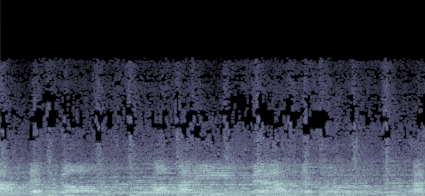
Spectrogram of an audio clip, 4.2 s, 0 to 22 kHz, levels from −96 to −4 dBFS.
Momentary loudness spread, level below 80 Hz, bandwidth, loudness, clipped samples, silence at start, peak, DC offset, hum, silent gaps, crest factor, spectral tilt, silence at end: 6 LU; -46 dBFS; 15.5 kHz; -24 LUFS; under 0.1%; 0 s; -8 dBFS; under 0.1%; none; none; 16 dB; -5 dB/octave; 0 s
